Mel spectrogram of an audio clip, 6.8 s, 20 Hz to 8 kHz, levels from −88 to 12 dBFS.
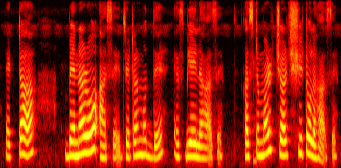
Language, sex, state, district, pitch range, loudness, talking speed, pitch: Bengali, female, Assam, Hailakandi, 230-285 Hz, -15 LUFS, 115 wpm, 250 Hz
